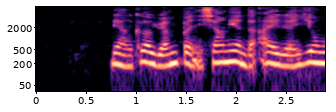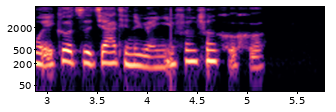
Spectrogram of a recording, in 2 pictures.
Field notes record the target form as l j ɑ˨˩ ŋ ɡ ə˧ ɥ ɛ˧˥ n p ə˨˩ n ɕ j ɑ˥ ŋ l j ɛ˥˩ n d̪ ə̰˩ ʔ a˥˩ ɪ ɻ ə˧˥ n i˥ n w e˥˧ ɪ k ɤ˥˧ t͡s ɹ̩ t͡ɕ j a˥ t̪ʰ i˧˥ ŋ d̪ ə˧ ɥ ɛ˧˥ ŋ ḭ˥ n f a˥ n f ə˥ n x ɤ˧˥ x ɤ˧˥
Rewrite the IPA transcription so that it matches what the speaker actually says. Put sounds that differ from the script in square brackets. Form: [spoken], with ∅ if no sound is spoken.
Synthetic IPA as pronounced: l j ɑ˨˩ ŋ ɡ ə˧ ɥ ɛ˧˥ n p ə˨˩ n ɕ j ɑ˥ ŋ l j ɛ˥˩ n d̪ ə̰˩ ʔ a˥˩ ɪ ɻ ə˧˥ n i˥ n w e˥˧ ɪ k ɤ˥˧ t͡s ɹ̩ t͡ɕ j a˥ t̪ʰ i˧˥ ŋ d̪ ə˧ ɥ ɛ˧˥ [n] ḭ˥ n f [ə˥] n f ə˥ n x ɤ˧˥ x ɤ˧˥

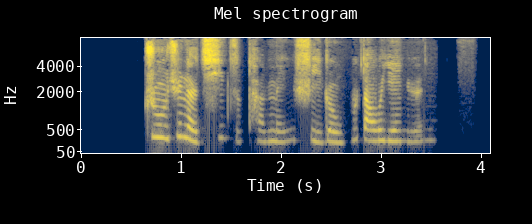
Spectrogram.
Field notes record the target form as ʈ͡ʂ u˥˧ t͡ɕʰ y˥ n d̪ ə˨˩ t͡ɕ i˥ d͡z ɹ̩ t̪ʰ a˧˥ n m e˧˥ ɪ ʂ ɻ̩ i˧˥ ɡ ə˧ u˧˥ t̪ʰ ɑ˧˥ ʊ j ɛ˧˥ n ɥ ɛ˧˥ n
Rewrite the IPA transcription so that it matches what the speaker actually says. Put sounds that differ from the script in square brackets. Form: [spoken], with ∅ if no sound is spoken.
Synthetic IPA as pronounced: ʈ͡ʂ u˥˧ [t͡ɕ] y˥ n d̪ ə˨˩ [t͡ɕʰ] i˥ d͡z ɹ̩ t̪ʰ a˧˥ n m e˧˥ ɪ ʂ ɻ̩ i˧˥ ɡ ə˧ u˧˥ [t̪] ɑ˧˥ ʊ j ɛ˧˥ n ɥ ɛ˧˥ n

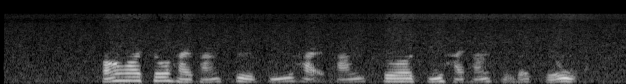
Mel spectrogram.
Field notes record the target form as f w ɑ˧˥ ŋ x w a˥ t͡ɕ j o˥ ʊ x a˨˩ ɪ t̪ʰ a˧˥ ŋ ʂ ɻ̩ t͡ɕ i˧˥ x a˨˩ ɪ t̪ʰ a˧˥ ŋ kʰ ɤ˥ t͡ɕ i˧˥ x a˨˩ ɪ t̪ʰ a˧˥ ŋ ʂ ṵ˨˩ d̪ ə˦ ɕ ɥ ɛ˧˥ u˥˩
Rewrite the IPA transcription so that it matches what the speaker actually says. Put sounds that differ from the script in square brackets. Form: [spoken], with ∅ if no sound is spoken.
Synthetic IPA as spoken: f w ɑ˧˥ ŋ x w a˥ [t͡ɕʰ] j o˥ ʊ x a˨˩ ɪ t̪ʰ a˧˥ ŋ ʂ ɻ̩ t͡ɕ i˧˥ x a˨˩ ɪ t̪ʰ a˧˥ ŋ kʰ ɤ˥ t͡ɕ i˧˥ x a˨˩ ɪ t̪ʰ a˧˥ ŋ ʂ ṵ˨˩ d̪ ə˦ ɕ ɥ ɛ˧˥ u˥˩

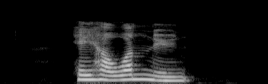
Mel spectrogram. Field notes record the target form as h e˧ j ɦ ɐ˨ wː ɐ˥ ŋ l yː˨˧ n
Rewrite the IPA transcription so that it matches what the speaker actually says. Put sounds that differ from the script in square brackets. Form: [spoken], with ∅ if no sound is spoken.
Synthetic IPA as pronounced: h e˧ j ɦ ɐ˨ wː ɐ˥ [n] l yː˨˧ n

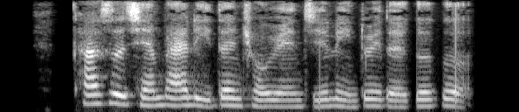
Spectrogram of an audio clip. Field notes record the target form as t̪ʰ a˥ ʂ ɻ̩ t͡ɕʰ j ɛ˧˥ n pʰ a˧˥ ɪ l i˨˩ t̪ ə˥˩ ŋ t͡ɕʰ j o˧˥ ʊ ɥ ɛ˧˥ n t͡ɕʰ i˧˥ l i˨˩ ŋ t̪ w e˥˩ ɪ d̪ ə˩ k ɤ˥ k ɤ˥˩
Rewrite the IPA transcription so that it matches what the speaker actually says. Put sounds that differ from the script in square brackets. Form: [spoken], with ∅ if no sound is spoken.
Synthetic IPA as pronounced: t̪ʰ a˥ ʂ ɻ̩ t͡ɕʰ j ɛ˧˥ n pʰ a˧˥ ɪ l i˨˩ t̪ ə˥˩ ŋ t͡ɕʰ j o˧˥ ʊ ɥ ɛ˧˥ n [t͡ɕ] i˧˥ l i˨˩ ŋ t̪ w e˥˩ ɪ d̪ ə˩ k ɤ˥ k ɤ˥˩

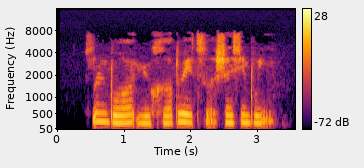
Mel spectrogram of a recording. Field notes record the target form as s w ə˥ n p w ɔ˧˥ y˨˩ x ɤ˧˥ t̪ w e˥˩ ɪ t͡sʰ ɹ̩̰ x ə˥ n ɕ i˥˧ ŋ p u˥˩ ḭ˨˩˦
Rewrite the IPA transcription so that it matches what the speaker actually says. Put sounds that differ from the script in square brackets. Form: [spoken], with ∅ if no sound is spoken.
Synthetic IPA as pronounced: s w ə˥ n p w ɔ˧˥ y˨˩ x ɤ˧˥ t̪ w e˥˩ ɪ t͡sʰ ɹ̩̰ [ʂ] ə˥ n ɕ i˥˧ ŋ p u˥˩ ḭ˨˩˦

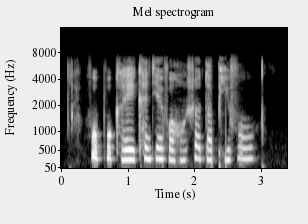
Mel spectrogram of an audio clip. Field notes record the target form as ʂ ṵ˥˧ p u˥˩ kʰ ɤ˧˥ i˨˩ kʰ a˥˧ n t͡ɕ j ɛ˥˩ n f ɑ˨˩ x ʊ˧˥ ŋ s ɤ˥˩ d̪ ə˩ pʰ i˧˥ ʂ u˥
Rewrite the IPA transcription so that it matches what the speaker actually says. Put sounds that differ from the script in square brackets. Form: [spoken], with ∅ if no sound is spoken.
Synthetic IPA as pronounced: [f] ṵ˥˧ p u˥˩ kʰ ɤ˧˥ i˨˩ kʰ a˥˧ n t͡ɕ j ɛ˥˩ n f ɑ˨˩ x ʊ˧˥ ŋ [ʂ] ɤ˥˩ d̪ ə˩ pʰ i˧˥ [f] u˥

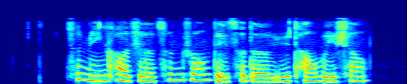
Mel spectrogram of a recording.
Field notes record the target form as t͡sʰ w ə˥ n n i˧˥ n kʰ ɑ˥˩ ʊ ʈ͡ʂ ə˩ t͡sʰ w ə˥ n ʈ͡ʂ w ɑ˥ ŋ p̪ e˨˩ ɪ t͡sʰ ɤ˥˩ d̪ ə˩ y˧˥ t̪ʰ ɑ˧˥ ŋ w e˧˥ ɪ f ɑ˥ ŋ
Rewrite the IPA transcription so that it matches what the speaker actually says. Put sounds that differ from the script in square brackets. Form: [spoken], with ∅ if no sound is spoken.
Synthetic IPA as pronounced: t͡sʰ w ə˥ n [m] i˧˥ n kʰ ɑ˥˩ ʊ ʈ͡ʂ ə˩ t͡sʰ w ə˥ n ʈ͡ʂ w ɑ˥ ŋ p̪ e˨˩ ɪ t͡sʰ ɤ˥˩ d̪ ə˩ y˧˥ t̪ʰ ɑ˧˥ ŋ w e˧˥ ɪ [ʂ] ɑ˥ ŋ

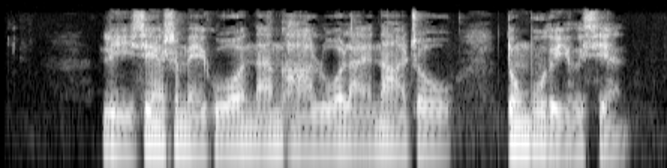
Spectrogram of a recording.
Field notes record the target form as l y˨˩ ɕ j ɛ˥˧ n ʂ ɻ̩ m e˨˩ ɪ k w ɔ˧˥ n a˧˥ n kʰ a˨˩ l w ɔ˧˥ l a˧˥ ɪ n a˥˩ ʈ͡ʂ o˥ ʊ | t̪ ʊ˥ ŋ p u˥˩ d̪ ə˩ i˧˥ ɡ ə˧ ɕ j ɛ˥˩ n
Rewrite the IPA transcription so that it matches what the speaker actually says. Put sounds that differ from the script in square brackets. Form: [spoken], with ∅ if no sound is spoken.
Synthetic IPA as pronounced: l [i˨˩] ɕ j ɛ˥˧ n ʂ ɻ̩ m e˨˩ ɪ k w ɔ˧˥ n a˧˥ n kʰ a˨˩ l w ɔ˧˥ l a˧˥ ɪ n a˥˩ ʈ͡ʂ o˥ ʊ | t̪ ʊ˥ ŋ p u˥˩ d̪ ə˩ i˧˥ ɡ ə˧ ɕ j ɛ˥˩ n

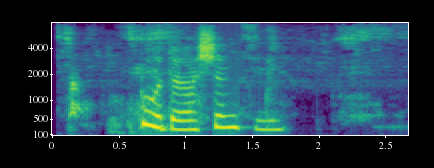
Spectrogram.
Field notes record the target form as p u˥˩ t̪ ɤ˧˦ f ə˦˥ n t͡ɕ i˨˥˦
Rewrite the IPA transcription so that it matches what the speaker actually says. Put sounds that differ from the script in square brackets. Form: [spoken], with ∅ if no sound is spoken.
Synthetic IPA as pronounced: p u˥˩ t̪ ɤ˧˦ [ʂ] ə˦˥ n t͡ɕ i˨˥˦

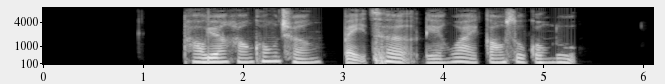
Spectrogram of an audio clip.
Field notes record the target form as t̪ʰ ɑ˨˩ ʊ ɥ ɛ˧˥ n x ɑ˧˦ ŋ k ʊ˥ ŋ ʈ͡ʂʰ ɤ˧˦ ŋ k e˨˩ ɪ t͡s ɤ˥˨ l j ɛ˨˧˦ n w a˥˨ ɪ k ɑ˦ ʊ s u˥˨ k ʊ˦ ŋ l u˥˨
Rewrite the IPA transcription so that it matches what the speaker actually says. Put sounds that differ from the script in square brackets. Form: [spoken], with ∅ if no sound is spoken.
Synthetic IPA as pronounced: t̪ʰ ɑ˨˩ ʊ ɥ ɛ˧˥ n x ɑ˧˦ ŋ [kʰ] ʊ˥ ŋ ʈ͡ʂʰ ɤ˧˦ ŋ [p] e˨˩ ɪ [t͡sʰ] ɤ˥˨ l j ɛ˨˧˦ n w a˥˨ ɪ k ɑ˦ ʊ s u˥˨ k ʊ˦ ŋ l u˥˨

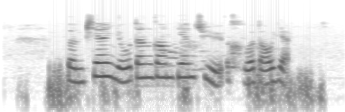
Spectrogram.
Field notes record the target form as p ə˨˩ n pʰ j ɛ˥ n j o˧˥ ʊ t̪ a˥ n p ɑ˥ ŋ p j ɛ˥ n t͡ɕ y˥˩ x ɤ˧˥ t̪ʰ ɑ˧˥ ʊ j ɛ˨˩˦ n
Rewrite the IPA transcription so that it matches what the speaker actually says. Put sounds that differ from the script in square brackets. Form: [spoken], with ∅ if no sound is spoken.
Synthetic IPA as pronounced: p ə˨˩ n pʰ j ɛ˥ n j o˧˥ ʊ t̪ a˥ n [k] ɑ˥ ŋ p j ɛ˥ n t͡ɕ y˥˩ x ɤ˧˥ [t̪] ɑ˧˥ ʊ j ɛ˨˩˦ n

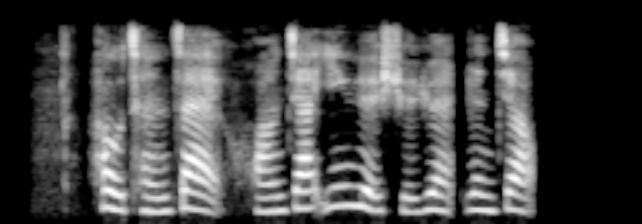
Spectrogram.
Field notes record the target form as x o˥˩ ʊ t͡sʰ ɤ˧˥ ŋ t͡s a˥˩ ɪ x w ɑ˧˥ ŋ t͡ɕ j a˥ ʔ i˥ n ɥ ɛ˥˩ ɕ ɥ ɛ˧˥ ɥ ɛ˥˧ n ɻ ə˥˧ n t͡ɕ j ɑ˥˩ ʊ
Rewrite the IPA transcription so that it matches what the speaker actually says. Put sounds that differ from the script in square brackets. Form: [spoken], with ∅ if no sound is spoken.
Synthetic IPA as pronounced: x o˥˩ ʊ t͡sʰ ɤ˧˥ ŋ t͡s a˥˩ ɪ x w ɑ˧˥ ŋ t͡ɕ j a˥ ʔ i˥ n ɥ ɛ˥˩ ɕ ɥ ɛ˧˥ ɥ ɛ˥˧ n ɻ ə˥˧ n t͡ɕ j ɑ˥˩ ʊ

